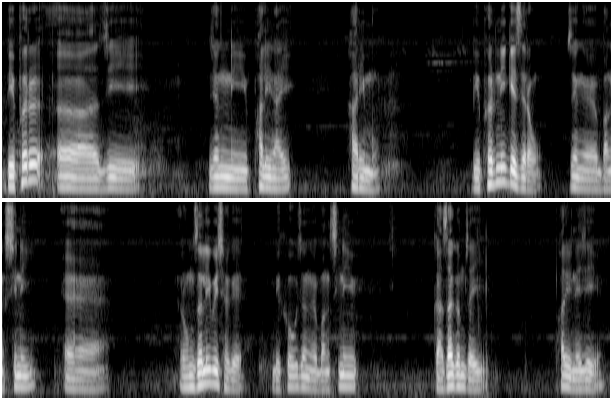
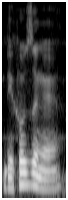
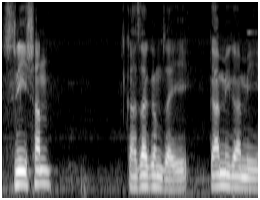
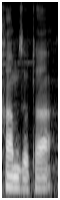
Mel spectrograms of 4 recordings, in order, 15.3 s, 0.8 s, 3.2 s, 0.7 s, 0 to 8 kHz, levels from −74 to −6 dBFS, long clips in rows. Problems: constant background noise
